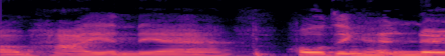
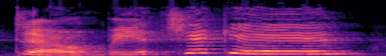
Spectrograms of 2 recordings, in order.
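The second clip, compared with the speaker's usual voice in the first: put-on girl voice; 13 semitones higher, slower than usual. A narrator's reading. Friend urging Colleen.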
